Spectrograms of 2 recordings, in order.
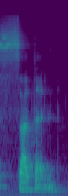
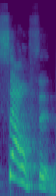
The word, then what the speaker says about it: Southern: I always want to say Southern, Southern. South. It's Southern though, right? So my grandparents are from England, and the pronunciation is Southern.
